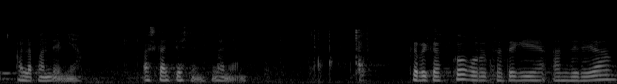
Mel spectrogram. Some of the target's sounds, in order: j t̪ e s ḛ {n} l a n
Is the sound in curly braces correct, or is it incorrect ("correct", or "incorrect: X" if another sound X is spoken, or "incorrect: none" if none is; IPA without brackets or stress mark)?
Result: correct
